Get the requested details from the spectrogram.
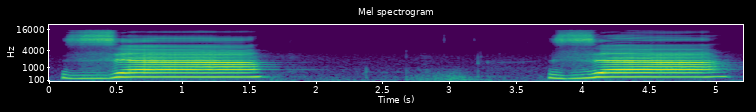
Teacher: जुबान की नोक और दांतों के अंदरूनी किनारे से अदा करें · زبان کی نوک اور دانتوں کے اندرونی کنارے سے ادا کریں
